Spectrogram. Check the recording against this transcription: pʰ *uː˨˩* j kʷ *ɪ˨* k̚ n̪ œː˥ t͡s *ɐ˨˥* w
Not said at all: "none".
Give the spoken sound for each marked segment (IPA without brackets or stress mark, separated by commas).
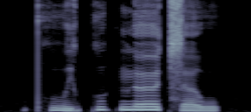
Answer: uː˨˩, ɪ˥, ɐ˨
